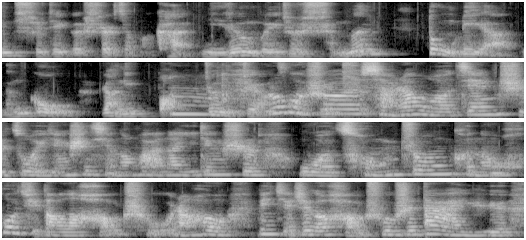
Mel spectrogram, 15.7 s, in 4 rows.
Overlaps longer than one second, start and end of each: 5.2-6.7

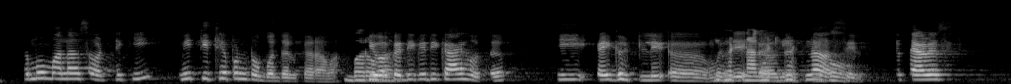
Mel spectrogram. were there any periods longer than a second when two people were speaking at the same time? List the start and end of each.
7.2-8.5

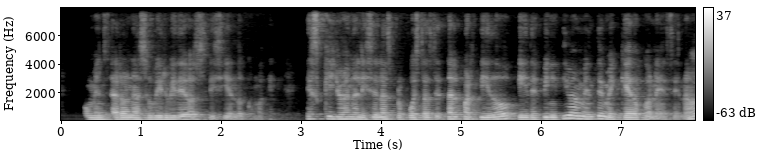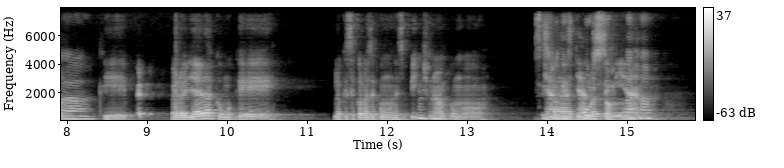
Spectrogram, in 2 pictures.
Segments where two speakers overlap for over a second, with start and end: 14.0-15.3

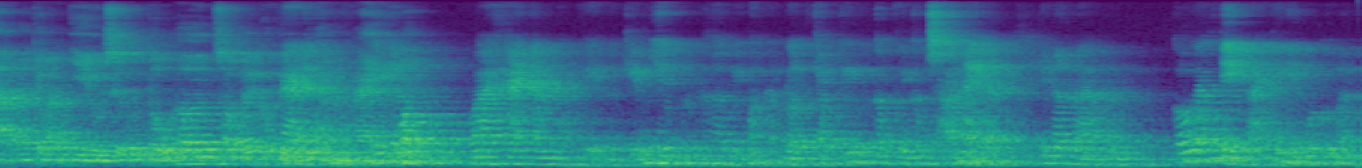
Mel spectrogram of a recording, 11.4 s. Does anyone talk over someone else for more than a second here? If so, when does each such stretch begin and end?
2.1-3.5

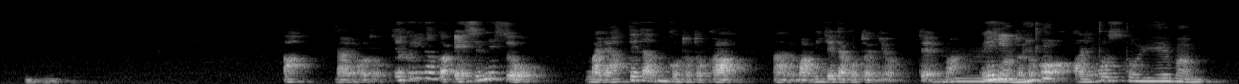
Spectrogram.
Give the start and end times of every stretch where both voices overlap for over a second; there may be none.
9.3-10.5

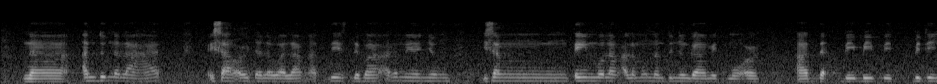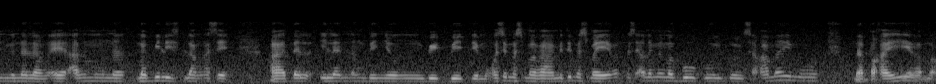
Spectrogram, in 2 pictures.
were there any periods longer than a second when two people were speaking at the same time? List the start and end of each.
none

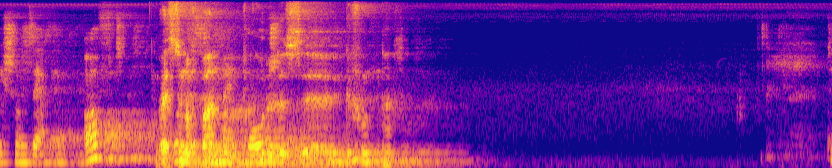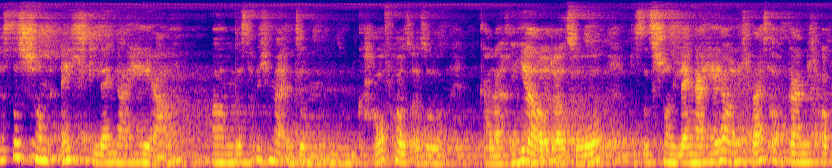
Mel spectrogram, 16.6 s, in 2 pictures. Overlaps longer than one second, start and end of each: 1.7-3.6

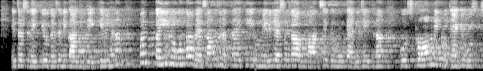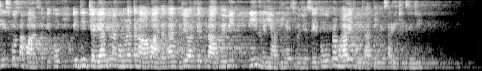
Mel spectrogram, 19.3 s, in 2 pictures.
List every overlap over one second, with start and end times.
none

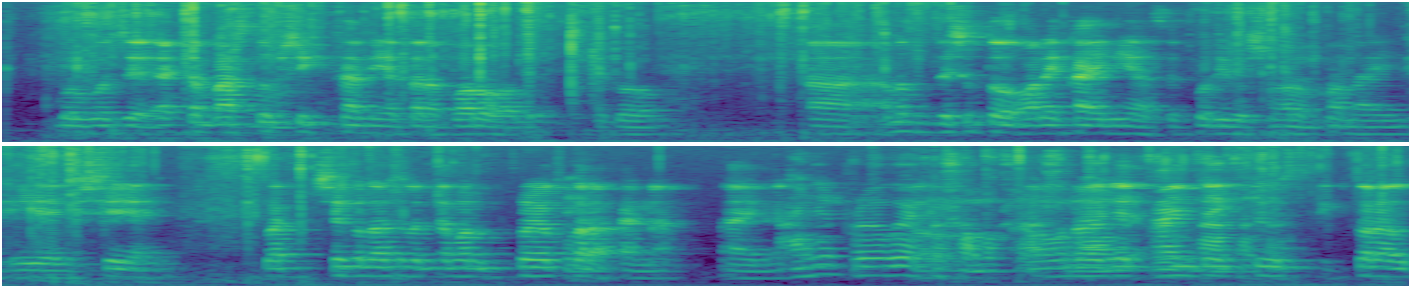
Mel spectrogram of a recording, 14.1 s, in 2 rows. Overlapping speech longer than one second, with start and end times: 12.1-13.4

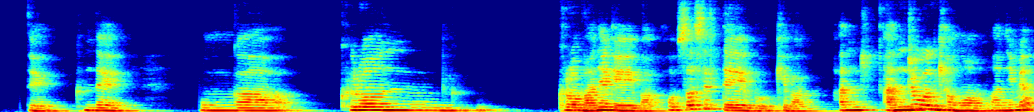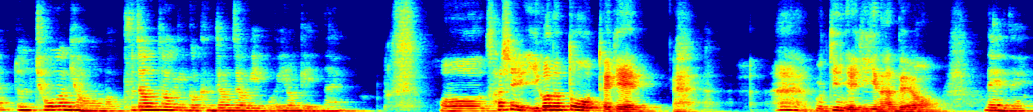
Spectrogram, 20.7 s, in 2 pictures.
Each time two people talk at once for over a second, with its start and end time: none

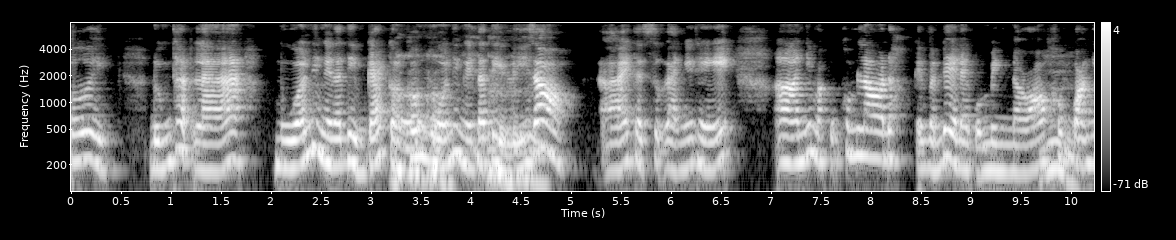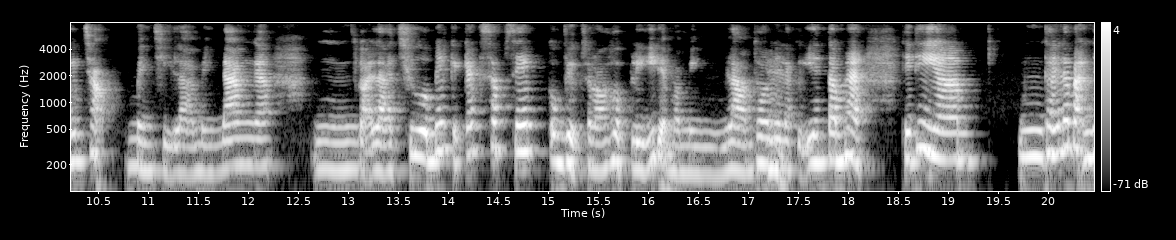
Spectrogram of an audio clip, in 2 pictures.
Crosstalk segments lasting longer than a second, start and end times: 3.2-4.8

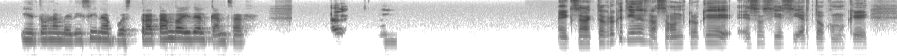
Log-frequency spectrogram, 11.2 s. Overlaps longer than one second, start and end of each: none

